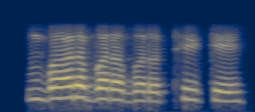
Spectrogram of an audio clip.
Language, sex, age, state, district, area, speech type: Marathi, female, 30-45, Maharashtra, Nanded, urban, conversation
